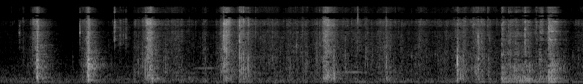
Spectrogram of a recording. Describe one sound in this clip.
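Scissors snip through plastic wrap.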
